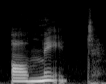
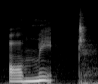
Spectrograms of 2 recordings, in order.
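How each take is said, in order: Both takes have the same delivery.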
